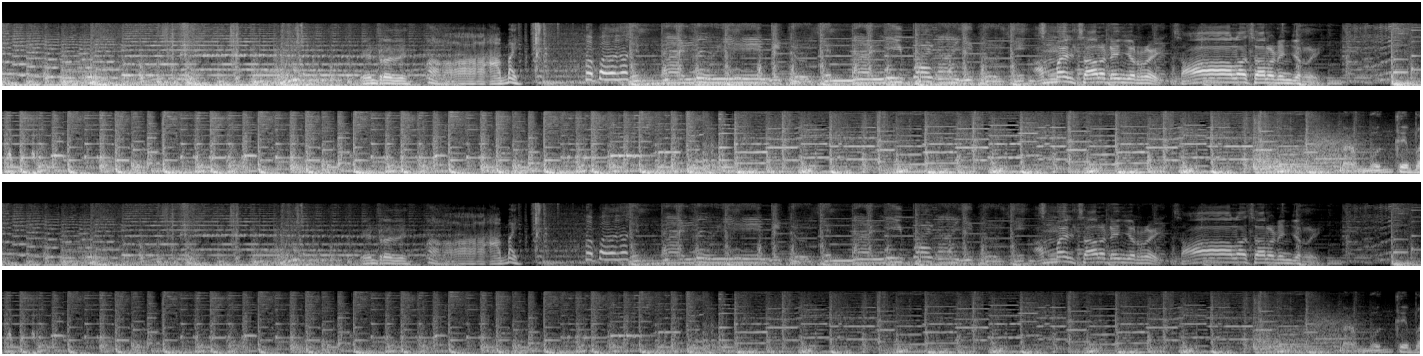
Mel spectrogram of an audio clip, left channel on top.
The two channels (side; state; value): right; quieter; 10.3 dB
